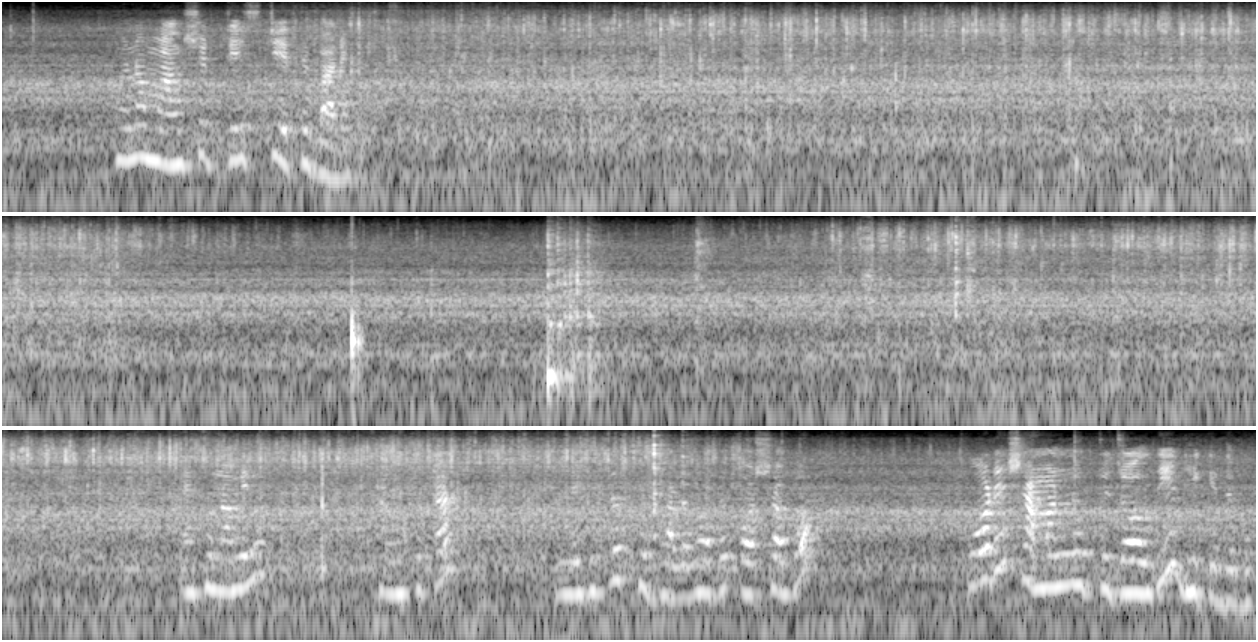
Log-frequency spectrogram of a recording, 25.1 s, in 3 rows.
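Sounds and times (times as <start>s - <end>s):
chicken sizzling in oil: 1.4s - 10.6s, 12.8s - 23.6s.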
